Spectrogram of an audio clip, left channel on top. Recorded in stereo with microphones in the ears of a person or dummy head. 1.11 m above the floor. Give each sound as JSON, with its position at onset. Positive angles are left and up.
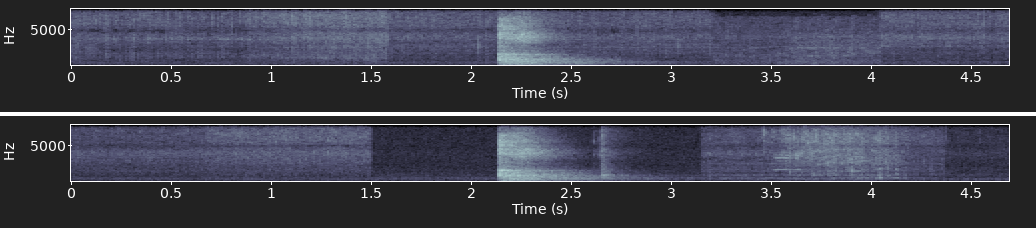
{"t": 2.1, "sound": "writing", "side_deg": 15, "distance_m": 1.8}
